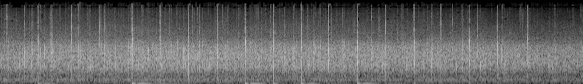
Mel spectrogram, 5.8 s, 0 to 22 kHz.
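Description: An audience at a 2007 high school graduation ceremony applauds, a dense, steady patter of many hands clapping at close range with no break, loud and sustained throughout.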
